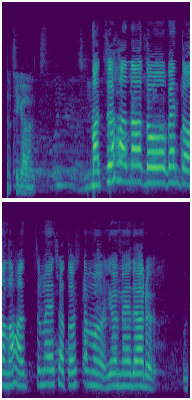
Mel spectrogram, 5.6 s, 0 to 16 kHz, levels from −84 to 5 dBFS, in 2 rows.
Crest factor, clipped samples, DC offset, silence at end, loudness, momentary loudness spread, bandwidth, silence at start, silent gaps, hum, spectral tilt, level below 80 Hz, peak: 22 dB; under 0.1%; under 0.1%; 0.05 s; -24 LUFS; 15 LU; 11.5 kHz; 0.05 s; none; none; -2.5 dB/octave; -76 dBFS; -2 dBFS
